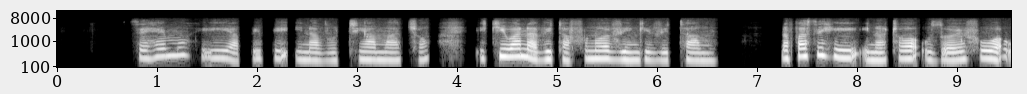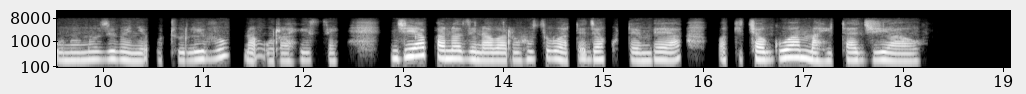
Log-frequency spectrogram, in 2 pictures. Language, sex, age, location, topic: Swahili, female, 25-35, Nairobi, finance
